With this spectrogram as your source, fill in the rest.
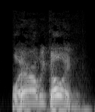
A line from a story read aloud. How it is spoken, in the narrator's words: Someone called out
